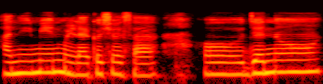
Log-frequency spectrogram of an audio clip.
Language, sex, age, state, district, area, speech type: Goan Konkani, female, 18-30, Goa, Ponda, rural, spontaneous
